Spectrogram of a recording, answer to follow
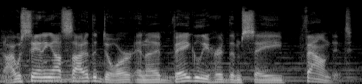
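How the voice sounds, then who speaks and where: Concerned male officer, video game, acted by a man: medium pitch, expressive, matter-of-fact, faint music. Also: fast talker, natural voice.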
